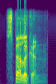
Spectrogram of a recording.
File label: "spellican", British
